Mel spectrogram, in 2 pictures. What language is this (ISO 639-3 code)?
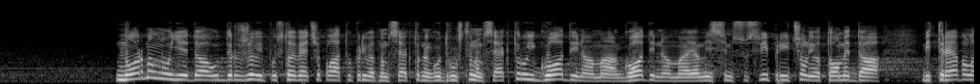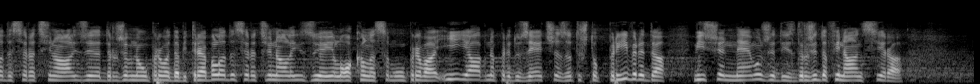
srp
